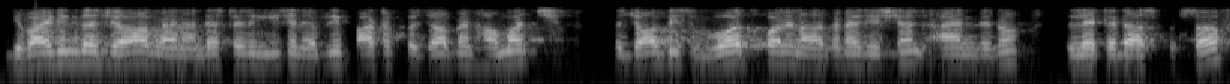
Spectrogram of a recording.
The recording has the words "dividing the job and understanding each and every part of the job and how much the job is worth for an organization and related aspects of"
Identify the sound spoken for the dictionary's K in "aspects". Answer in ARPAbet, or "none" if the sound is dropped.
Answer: none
